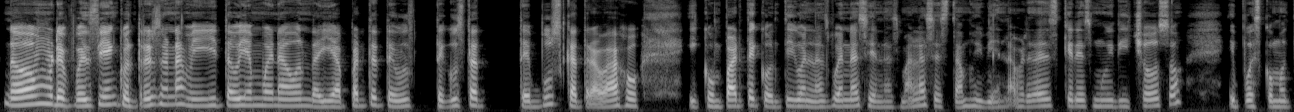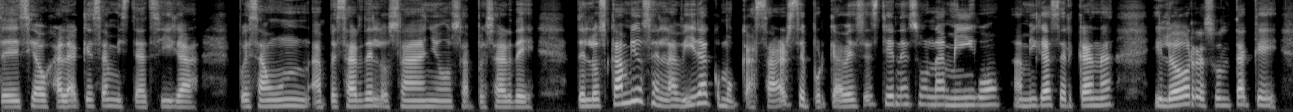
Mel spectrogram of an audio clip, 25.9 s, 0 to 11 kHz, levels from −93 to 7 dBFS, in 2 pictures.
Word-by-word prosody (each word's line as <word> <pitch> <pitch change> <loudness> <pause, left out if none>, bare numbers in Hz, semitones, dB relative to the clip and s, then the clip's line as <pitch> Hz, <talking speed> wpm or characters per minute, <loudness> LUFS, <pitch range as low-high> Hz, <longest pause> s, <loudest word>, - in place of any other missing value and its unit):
No, 220 -1 +8
hombre, 245 -5 +6
pues 190 +1 +2
sí, 235 - +7
encontrarse 230 0 +4
un 235 +1 +2
amiguito 205 -2 +1
bien 205 0 +2
buena 195 -2 +1
onda, 195 -3 -2
y 170 +1 -1
aparte 190 +6 0
te 185 -2 -4
gus 185 +3 -6
te 180 - -2
gusta 195 +1 +1 0.3
te 165 - +1
busca 180 0 +1
trabajo 190 +2 +2 0.5
y 170 - -8
comparte 185 +4 +2
contigo 185 +1 -5
en 175 -2 -4
las 165 +1 -7
buenas 185 +3 -1
y 180 - -3
en 160 -1 -9
las 160 0 -13
malas, 205 +6 -4
está 175 - -4
muy 185 -1 -10
bien, 155 +1 -11
la - - -9
verdad 180 +1 -6
es 195 +1 -3
que 185 - -3
eres 180 +1 -3
muy 180 0 -9
dichoso, 190 - -1 0.4
y - - -7
pues 175 0 -2
como 170 -1 -7
te 165 - -4
decía, 170 +1 +1
ojalá 170 -1 0
que 190 - -6
esa 190 +1 0
amistad 170 -4 -4
siga, 165 -2 -2 0.4
pues 180 +1 0
aún 185 +1 -3
a 165 - -2
pesar 175 +1 +2
de 195 0 +1
los 180 -1 -1
años, 175 -1 0
a - - -4
pesar 165 +1 -1
de 160 -1 0 0.4
de 185 - 0
los 190 0 +4
cambios 290 +6 +2
en 195 -5 -2
la 195 - +1
vida, 255 +9 +2
como 195 -9 -10
casarse, 210 +6 +2
porque 170 -2 -7
a - - -1
veces 185 +7 0
tienes 245 0 0
un 235 -1 -9
amigo, 220 +1 -1
amiga 205 +2 0
cercana 205 +2 +1 0.4
y 200 - -3
luego 210 +5 +4
resulta 210 0 -2
que 210 -1 -4
190 Hz, 185 wpm, -24 LUFS, 175-210 Hz, 0.5 s, No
